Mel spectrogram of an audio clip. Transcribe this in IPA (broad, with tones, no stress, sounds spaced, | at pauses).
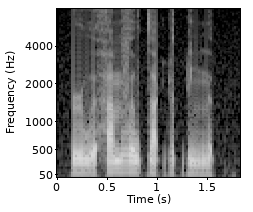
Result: ɹ u˨˩˨ ə̯ h a˧ m v ə˧˥ w t̪ a˨˩ k̚ ʈ ə˨˩ k̚ ʈ i˨˩ m n ə˨˩ k̚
